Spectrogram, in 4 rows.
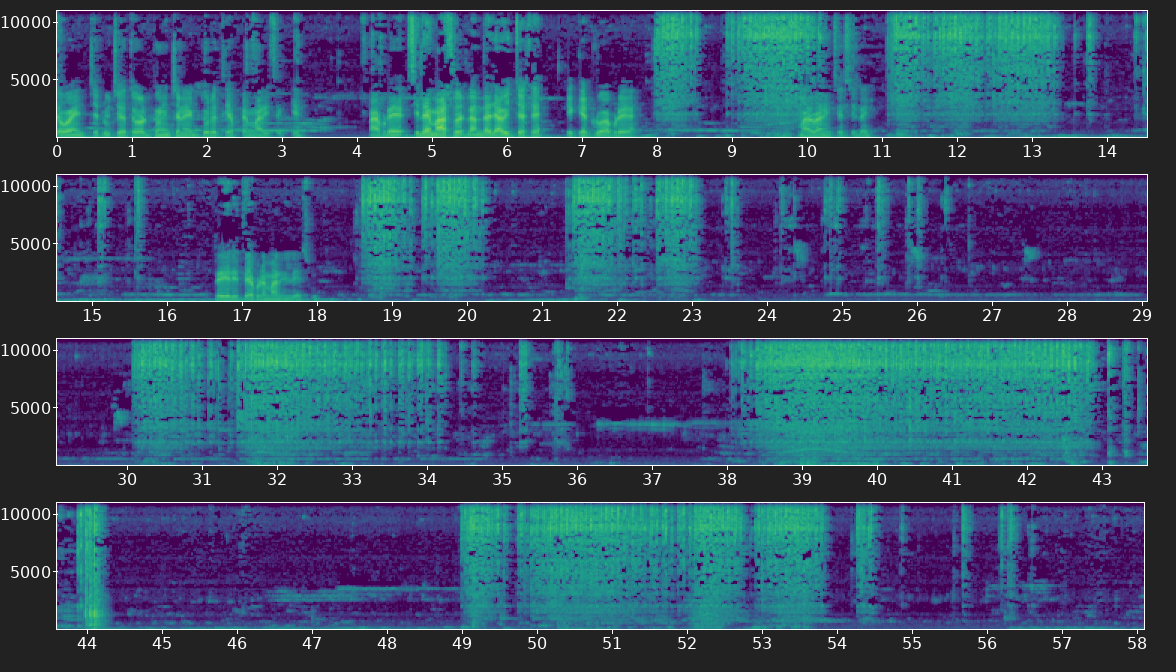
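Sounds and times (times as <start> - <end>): sewing machine stitching: 7.8 - 16.5, 18.5 - 26.4, 29.9 - 35.9, 38.0 - 44.2, 49.0 - 54.8.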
